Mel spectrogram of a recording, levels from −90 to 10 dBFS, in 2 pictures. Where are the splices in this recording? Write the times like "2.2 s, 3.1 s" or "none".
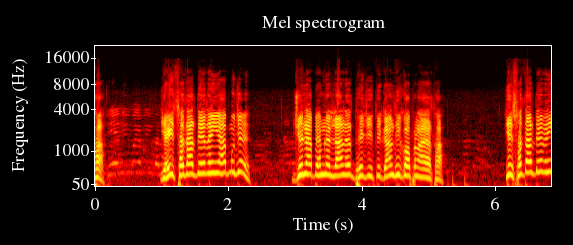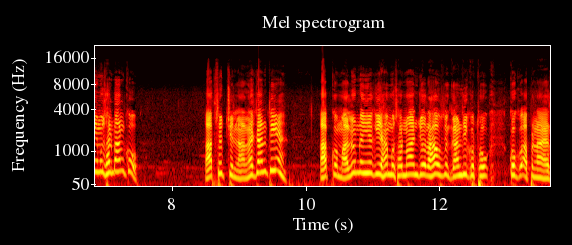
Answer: none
